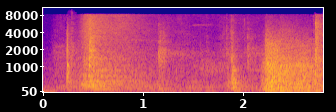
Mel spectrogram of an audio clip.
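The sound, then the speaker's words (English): A door slides open with a few dry scraping surges, a short rumble near the start and a louder, sustained grinding sweep at the end, with no voices. “That door hasn't been opened in... It's open.”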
